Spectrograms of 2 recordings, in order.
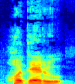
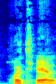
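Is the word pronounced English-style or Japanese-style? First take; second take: Japanese-style; English-style. First: It is said Japanese-style ending in -ru. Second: It is said English-style with a final l. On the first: "Kalau mereka bilang hoteru" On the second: "Kita bilang kalau bahasa Inggris hotel"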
